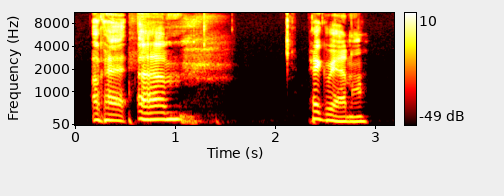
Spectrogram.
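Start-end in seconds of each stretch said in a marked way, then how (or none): 2.4-2.9 casually dismissive, offhand tone, lower. Answering the group's pick-a-celebrity question, in a dismissive, offhand tone. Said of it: "Why are you saying it like that?".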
